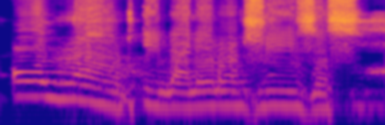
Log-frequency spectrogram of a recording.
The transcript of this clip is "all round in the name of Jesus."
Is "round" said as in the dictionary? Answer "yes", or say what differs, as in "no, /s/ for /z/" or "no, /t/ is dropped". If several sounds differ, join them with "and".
yes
